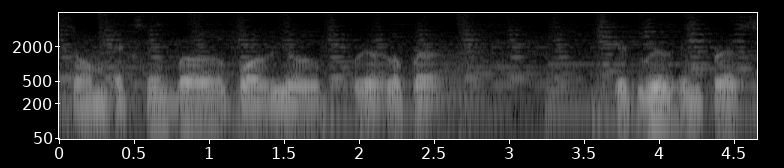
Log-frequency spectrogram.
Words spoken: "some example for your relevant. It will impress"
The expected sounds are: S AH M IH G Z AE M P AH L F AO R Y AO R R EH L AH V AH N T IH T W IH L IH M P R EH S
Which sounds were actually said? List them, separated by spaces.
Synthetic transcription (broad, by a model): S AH M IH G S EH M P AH L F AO R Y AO R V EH L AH P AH T IH T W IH L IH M P R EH S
